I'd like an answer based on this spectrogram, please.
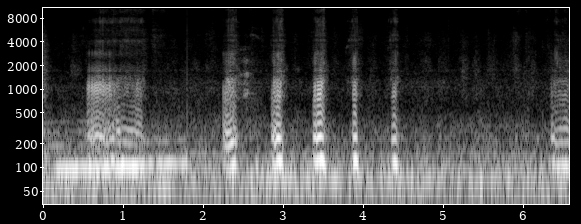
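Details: Chihuahua asleep, giving one long nasal snore and then a quick run of five short, snorting breaths about half a second apart, fading into quiet breathing.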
